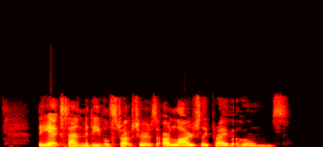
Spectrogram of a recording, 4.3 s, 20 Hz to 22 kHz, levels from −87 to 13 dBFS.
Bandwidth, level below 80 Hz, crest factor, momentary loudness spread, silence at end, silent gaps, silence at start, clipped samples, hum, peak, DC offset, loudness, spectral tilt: 8.2 kHz; -60 dBFS; 18 dB; 14 LU; 0.5 s; none; 0.55 s; under 0.1%; none; 0 dBFS; under 0.1%; -16 LUFS; -3.5 dB/octave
